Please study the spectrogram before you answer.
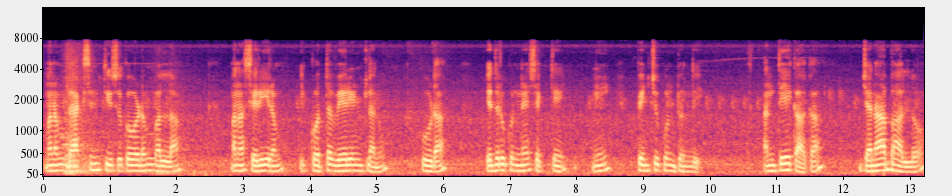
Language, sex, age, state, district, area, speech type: Telugu, male, 18-30, Andhra Pradesh, Palnadu, rural, spontaneous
